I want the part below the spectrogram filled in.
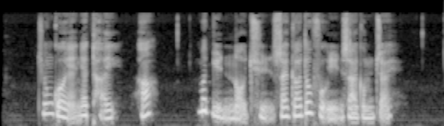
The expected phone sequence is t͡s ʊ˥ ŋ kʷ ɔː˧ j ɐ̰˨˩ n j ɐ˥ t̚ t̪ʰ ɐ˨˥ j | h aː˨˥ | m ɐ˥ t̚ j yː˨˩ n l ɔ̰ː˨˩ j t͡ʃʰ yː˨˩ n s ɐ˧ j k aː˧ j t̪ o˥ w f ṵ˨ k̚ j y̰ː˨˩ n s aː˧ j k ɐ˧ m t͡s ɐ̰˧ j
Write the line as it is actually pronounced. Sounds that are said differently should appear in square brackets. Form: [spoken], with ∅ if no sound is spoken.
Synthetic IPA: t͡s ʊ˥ ŋ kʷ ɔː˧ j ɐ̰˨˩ n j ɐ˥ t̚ t̪ʰ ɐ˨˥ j | h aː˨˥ | m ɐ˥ t̚ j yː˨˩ n l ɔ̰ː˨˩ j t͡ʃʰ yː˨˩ n s ɐ˧ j k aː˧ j t̪ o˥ w f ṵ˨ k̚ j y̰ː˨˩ n s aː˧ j k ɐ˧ m t͡s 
